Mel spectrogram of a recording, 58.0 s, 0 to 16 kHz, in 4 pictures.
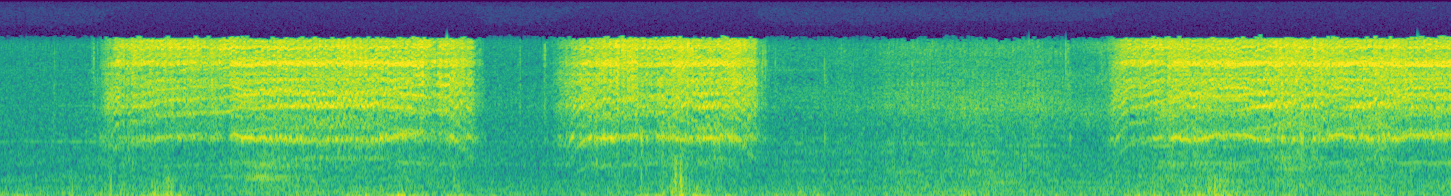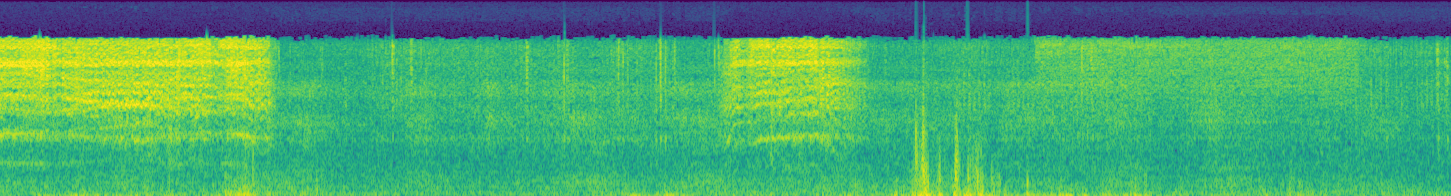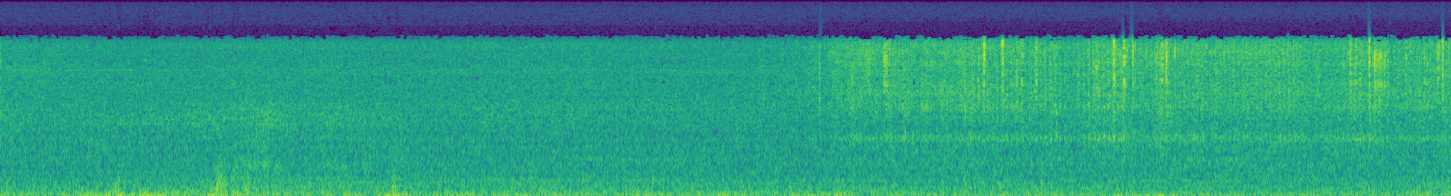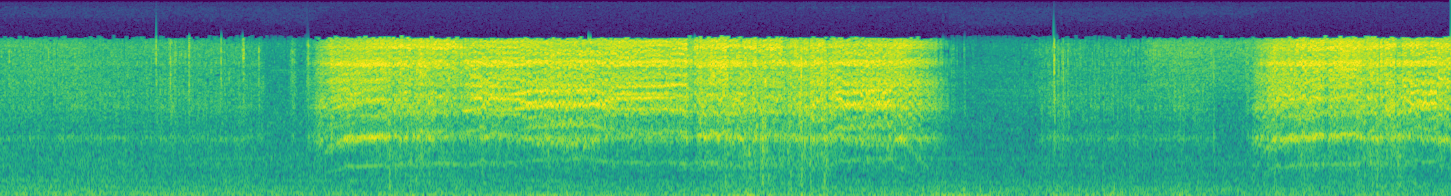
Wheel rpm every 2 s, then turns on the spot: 40, 160, 70, 120, 10, 60, 160, 160, 100, 20, 20, 60, 10, 20, 10, 0, 0, 0, 10, 20, 20, 20, 20, 100, 160, 160, 50, 20, 130.
4-6 8-10 16-20 24-30 38-46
